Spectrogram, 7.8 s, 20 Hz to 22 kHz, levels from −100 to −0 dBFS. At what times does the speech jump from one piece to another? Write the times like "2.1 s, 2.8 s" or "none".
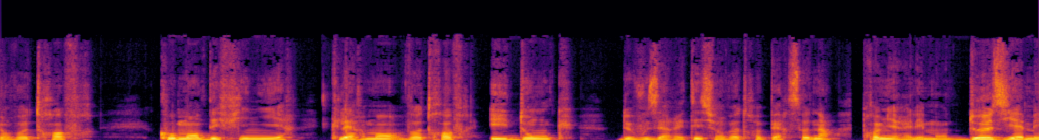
6.4 s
